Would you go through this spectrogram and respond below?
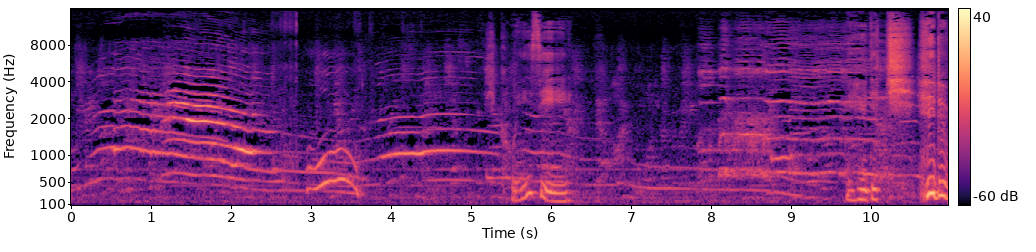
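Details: Neighbourhood cats face off outside a front door in a fight, trading long, wavering harmonic yowls that rise and fall in pitch, with sharp louder cries near the end and roosters faintly in the background.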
